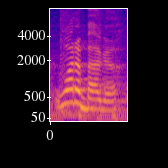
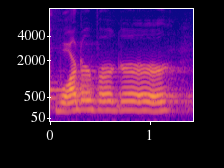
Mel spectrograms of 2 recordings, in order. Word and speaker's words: Whataburger: It's what a burger. That's it. We have a People call us Waterburger. They don't know how to say it.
